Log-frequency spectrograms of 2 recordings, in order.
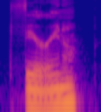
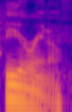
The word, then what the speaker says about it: Fiorina: I can never pronounce her last name. Carly, whatever her name with HP, ran for president. – Fiorina. – Yeah, Purina, the dog for show? – Sure, yeah. – Purina, sorry. – Fiorina.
